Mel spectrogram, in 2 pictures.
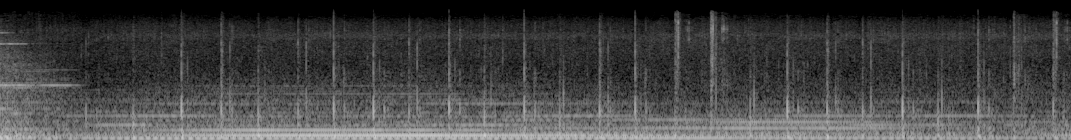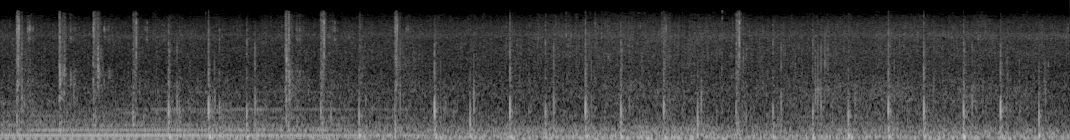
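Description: Footsteps patter quickly on wet cobblestones.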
